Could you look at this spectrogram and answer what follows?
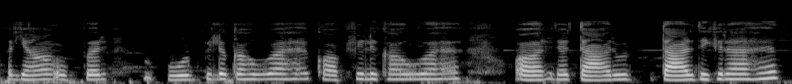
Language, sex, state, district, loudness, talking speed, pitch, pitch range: Hindi, female, Jharkhand, Deoghar, -19 LUFS, 130 wpm, 235 Hz, 220-245 Hz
